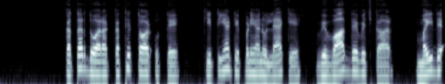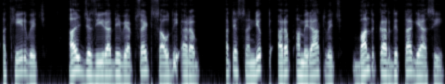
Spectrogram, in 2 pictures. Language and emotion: Punjabi, neutral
